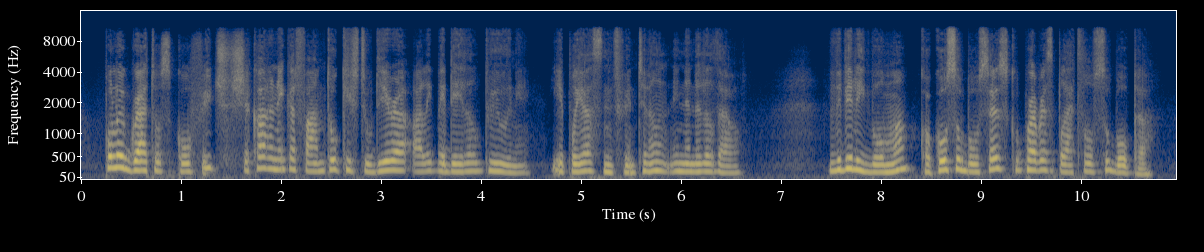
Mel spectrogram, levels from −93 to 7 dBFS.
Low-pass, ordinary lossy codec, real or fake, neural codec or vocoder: 10.8 kHz; none; fake; codec, 16 kHz in and 24 kHz out, 0.4 kbps, LongCat-Audio-Codec, fine tuned four codebook decoder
